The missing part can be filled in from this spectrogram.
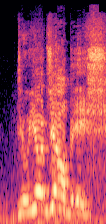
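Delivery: high, loud, scolding shout in a sailor voice.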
